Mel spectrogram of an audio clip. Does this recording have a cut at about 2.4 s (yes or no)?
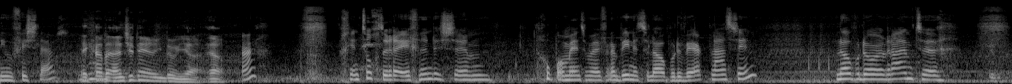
yes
